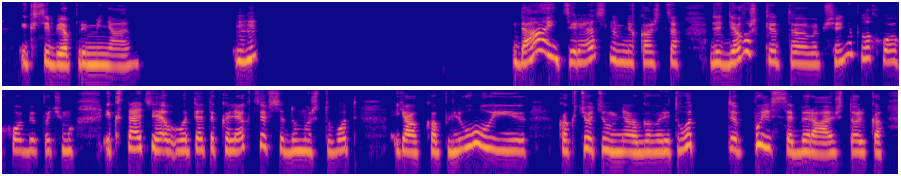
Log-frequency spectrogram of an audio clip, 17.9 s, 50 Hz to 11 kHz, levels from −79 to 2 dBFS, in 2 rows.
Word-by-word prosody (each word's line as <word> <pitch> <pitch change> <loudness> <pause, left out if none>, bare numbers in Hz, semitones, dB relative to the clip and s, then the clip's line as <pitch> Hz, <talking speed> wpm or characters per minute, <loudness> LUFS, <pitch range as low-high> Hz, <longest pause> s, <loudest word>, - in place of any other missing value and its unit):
и 225 - -4
к 205 - -7
себе 195 -4 +4
применяю. 200 -1 -1 1.0
Мгм. 255 +4 +4 2.6
Да, - - +4
интересно, 275 0 0
мне 230 -2 -2
кажется, 220 -1 -4 0.3
для 225 +1 0
девушки 250 - +2
это 215 -2 -2
вообще 205 +4 -4
неплохое 300 -9 -2
хобби. 225 -1 -4
Почему? 220 +1 -6 0.3
И, 225 - -2
кстати, 260 +2 +1
э, 225 -1 +5
вот 220 +1 -2
эта 245 0 +1
коллекция, 245 +7 -1
все 275 -3 -5
думают, 220 -1 -1
что 210 - -9
вот 230 +3 -2 0.4
я 210 -3 +4
коплю, 220 - +2
и 225 -3 -2 0.3
как 220 -1 -3
тетя 250 -2 +1
у 235 - +1
меня 210 -1 +1
говорит: 210 +2 -2
"Вот 320 +7 +1 0.3
ты 245 -4 0
пыль 315 -5 +7
собираешь 200 -3 0
только!" 200 -1 -1
225 Hz, 130 wpm, -24 LUFS, 210-245 Hz, 2.6 s, пыль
